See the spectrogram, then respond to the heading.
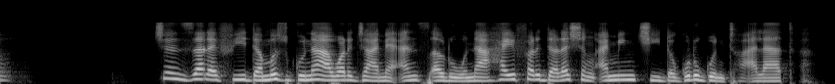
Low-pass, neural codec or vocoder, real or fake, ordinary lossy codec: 7.2 kHz; codec, 16 kHz, about 1 kbps, DyCAST, with the encoder's durations; fake; none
